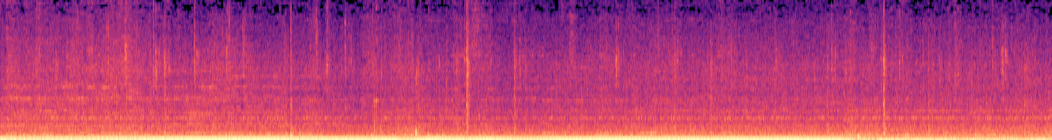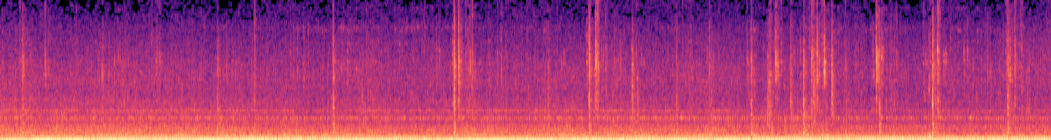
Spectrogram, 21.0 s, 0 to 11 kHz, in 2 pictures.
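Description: A 4x4's engine droning steadily in low gear, heard from inside the cab while it crawls up a rough gravel track; the engine note drops slightly and gets quieter about eight seconds in. Scattered sharp knocks and clicks in the second half.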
